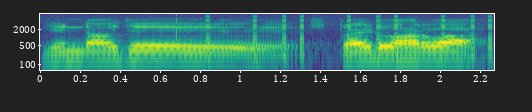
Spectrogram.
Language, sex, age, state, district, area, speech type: Odia, male, 18-30, Odisha, Subarnapur, rural, spontaneous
